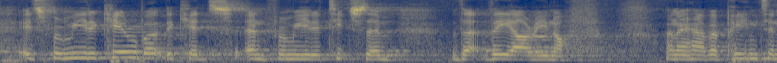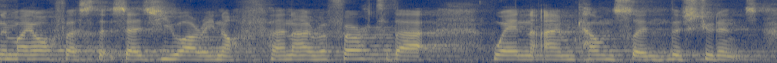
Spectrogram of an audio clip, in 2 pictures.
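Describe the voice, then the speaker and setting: Woman with a Scottish accent at medium pitch and a moderate pace, monotone and flat in intonation, very even in loudness, with audible room echo and noticeable background noise. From Scotland. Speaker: school counsellor. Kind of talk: talk to parents.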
